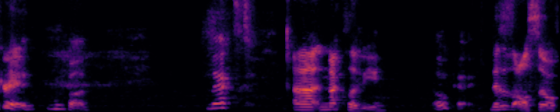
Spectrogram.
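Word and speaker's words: Nuckelavee: look these up um so it's knuckle knuckle avi i should say um so it is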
